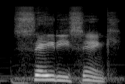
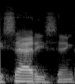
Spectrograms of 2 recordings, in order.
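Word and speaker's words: Sadie Sink: Now, that Sadie Sync, I know I keep on I always say your name wrong. I always say Satty Sing.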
